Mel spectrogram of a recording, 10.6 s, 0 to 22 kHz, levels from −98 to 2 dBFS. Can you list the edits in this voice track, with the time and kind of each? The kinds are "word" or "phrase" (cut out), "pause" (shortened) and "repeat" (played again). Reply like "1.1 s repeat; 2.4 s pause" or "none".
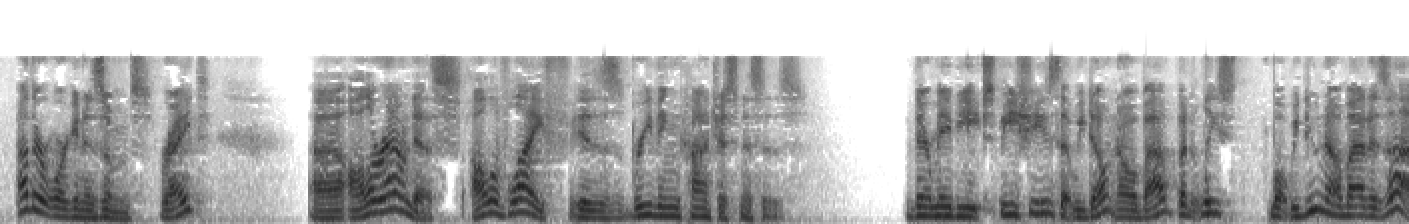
4.7 s word; 7.4 s word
